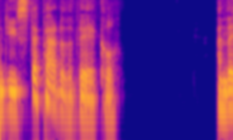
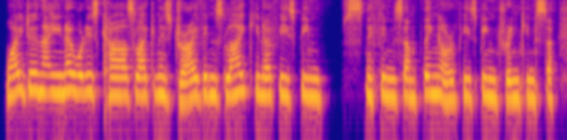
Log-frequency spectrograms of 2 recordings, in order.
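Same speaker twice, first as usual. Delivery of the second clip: higher, a mock scolding parent; imitating furious parents; 7 semitones higher than usual. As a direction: scold like an annoyed mum, half in jest. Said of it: "They're gonna be furious with you".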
